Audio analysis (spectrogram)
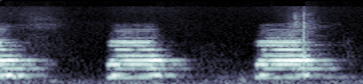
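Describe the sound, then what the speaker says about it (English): An alarm beeping nearby in a home setting, three evenly spaced tonal pulses about three quarters of a second apart, moderately faint with quiet gaps between. "Someone's alarm is going off."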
